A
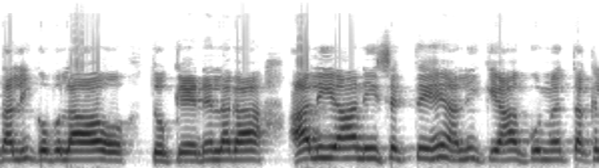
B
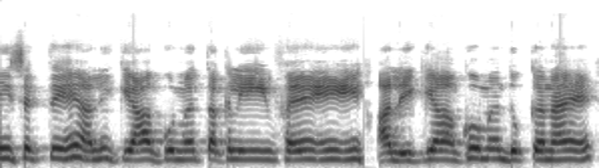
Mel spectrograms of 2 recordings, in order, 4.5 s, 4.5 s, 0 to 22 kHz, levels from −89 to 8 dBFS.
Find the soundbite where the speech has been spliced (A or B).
B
